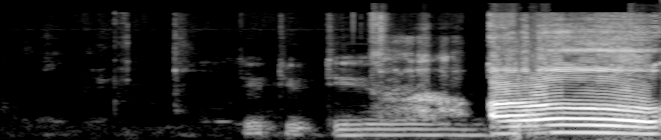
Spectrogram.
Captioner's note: humming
